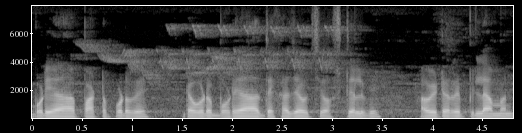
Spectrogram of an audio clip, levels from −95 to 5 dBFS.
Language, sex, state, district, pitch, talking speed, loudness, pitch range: Odia, male, Odisha, Malkangiri, 115 Hz, 175 wpm, -20 LUFS, 110-120 Hz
